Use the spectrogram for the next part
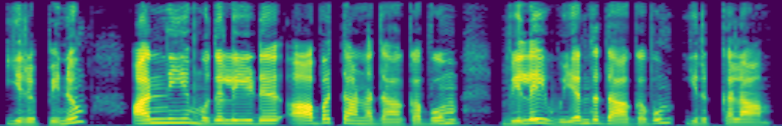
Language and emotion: Tamil, neutral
